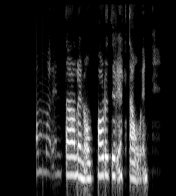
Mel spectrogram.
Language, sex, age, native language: Icelandic, female, 20-29, Norwegian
